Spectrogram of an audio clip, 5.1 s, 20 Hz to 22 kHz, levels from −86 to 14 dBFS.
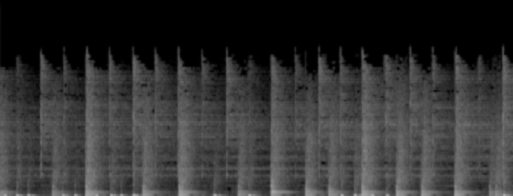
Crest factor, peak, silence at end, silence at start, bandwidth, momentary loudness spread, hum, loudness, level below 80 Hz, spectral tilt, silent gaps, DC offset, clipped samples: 20 dB; -8 dBFS; 0 s; 0 s; 17 kHz; 7 LU; none; -29 LUFS; -30 dBFS; -4 dB/octave; none; under 0.1%; under 0.1%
